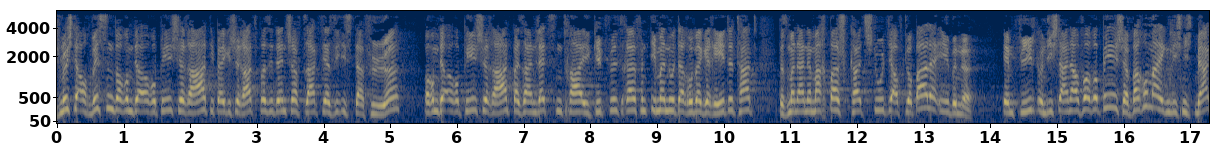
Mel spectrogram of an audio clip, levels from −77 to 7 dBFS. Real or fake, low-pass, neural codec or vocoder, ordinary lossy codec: real; 5.4 kHz; none; none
